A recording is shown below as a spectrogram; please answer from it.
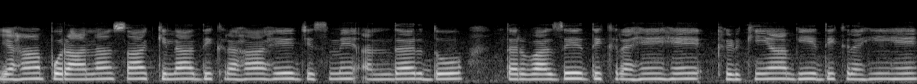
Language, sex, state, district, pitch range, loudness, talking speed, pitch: Hindi, female, Chhattisgarh, Balrampur, 245-260 Hz, -17 LUFS, 125 wpm, 255 Hz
